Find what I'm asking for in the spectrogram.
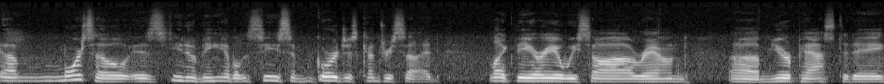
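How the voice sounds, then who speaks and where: A man with an American accent and a fairly high pitch talks over noticeable background noise. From Oregon, US Pacific Northwest. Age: 60s. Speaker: hiker. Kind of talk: casual interview on trail.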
